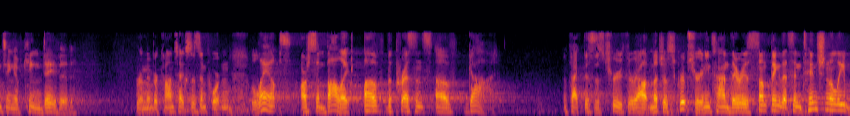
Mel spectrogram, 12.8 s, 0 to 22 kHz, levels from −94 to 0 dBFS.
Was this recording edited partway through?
yes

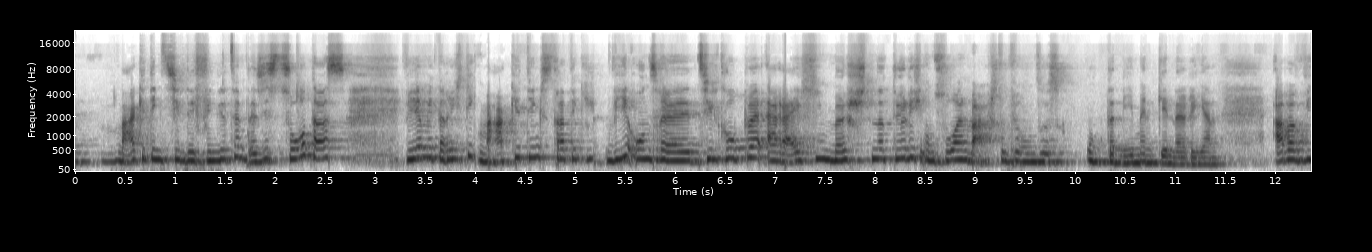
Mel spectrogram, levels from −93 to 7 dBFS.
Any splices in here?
yes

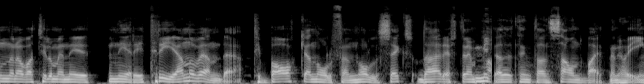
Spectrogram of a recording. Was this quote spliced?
yes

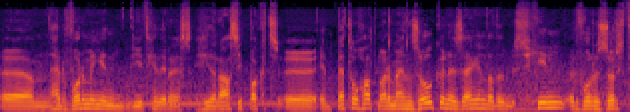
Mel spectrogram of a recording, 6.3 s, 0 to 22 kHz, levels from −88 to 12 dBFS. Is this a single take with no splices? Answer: no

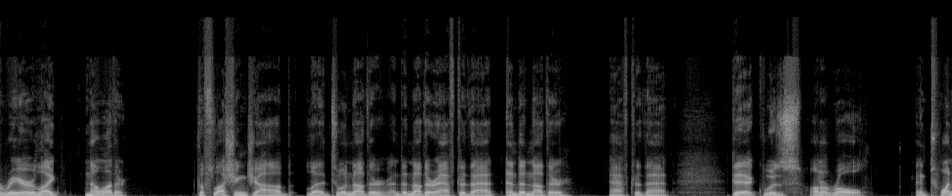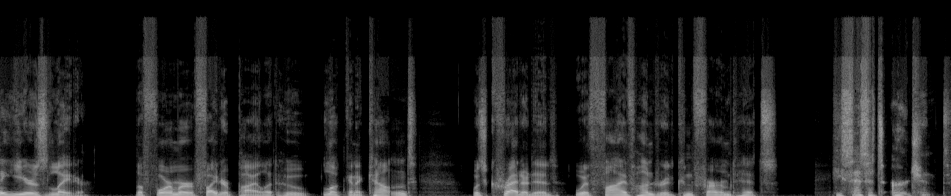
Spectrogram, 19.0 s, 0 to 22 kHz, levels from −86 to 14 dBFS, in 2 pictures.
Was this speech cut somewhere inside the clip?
yes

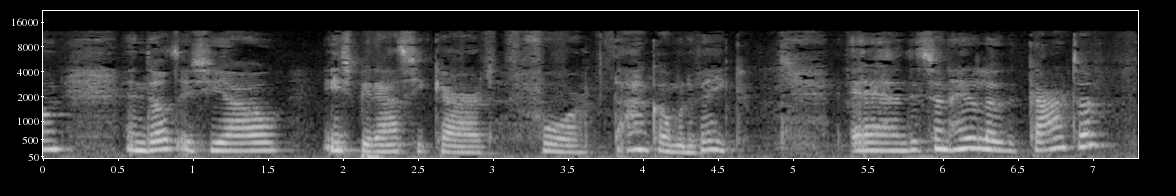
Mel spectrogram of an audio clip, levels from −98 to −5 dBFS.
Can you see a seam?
no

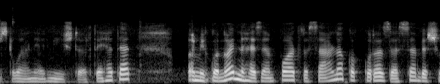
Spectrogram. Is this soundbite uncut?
no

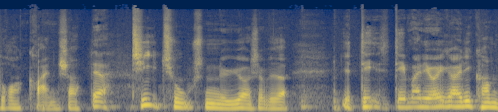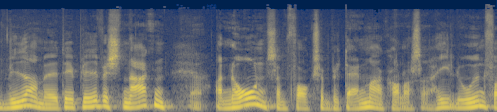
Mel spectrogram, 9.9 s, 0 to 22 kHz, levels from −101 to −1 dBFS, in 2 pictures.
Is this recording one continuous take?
no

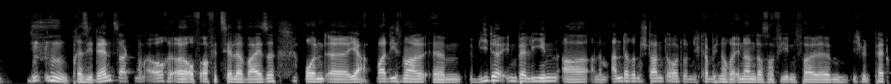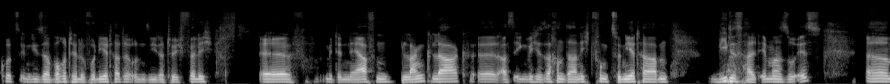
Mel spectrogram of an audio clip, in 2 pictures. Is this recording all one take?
yes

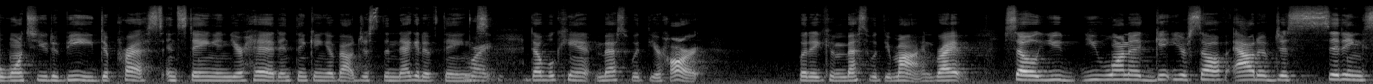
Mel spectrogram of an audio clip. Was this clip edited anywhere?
yes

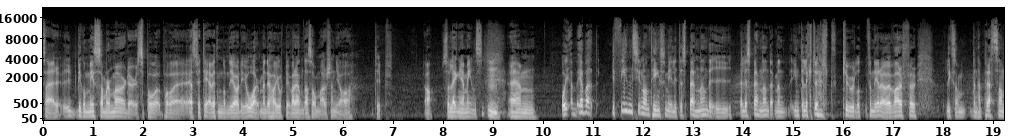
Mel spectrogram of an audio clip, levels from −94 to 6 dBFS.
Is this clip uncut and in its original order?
yes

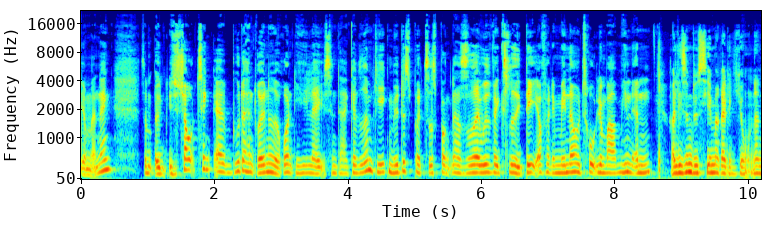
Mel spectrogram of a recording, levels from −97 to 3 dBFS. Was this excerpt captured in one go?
yes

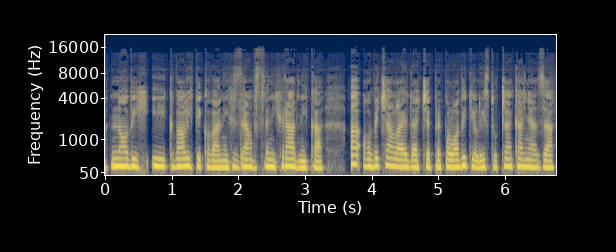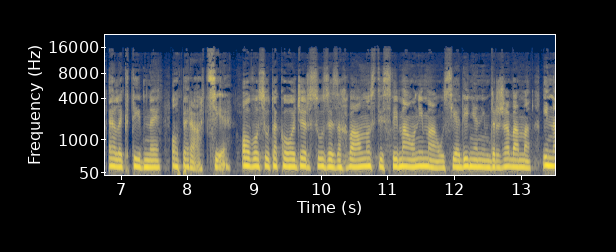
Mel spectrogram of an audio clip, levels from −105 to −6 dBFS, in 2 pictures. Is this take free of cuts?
no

